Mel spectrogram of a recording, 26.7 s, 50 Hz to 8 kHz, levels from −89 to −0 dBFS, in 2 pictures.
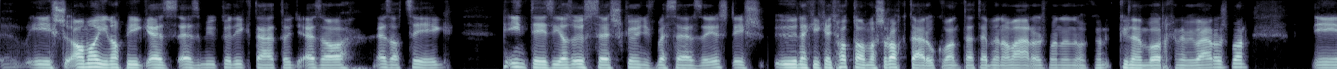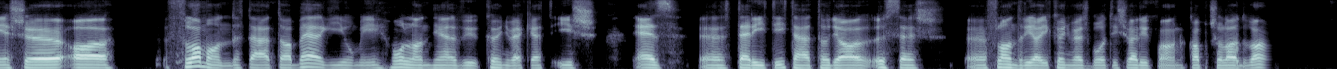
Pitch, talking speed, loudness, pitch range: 120 Hz, 125 wpm, -21 LUFS, 115-130 Hz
